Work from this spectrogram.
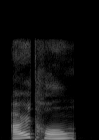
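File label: "er2 tong2", Chinese; HSK4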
